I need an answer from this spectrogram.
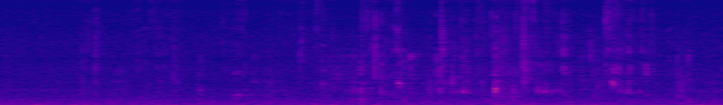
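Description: Faint chewing of a crispy baked chicken wing: soft wet mouth clicks and small crunches, scattered through the second half.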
